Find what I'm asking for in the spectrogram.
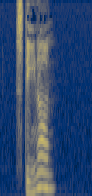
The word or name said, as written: steneren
